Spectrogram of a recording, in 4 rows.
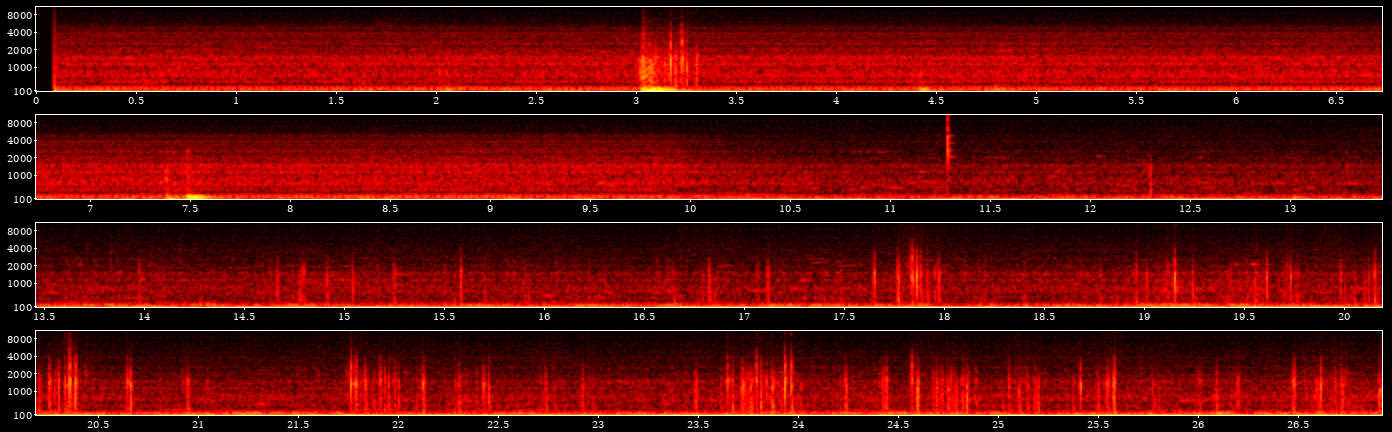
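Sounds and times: vehicle engine rumbling: 0.1 - 26.9
vehicle rolling on dirt track: 0.1 - 26.9
thumps: 3.0 - 3.7, 7.3 - 8.0.

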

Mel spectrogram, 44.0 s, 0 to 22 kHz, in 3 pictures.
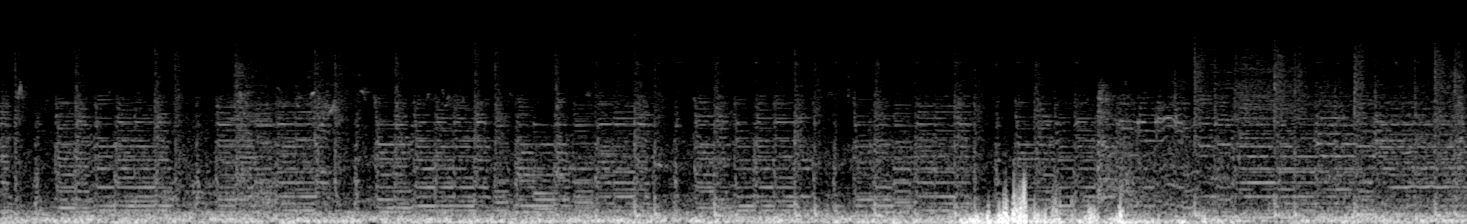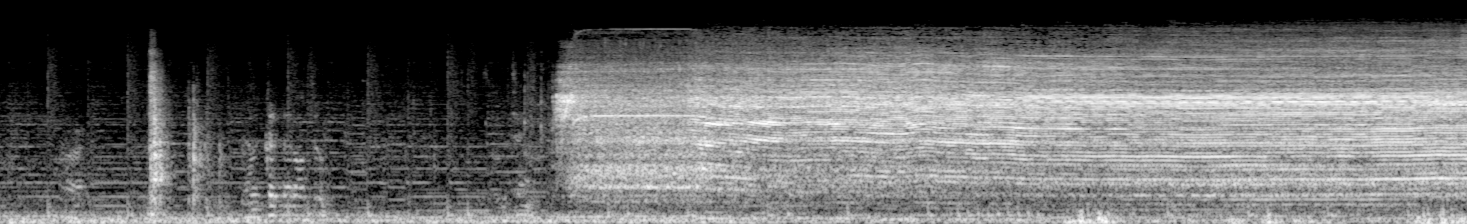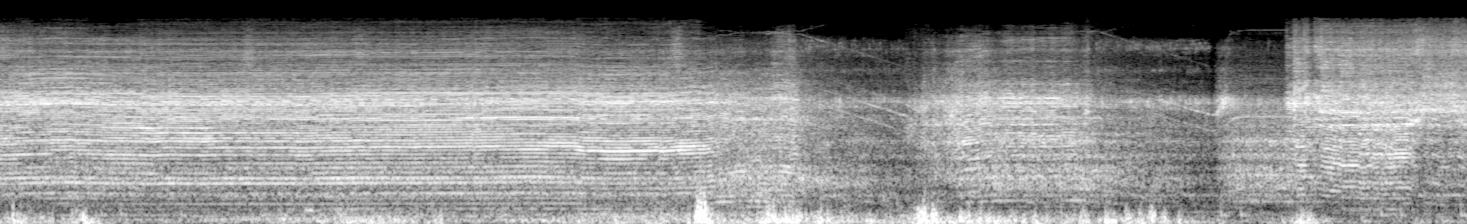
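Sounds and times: angle grinder cutting metal: 20.0 - 44.0.

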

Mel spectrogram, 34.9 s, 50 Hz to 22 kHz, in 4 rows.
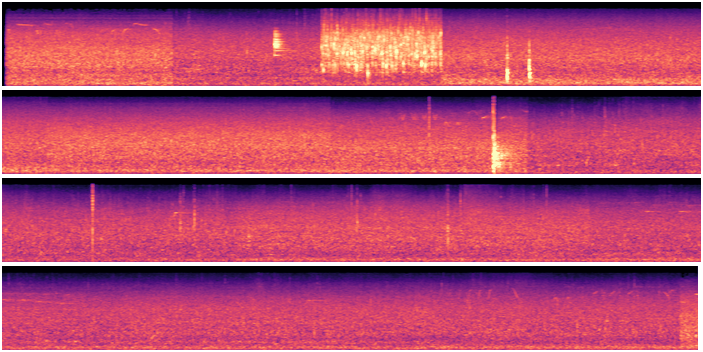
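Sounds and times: water rushing over stones: 2.0 - 13.7
cast iron skillet clanking: 3.4 - 3.7.

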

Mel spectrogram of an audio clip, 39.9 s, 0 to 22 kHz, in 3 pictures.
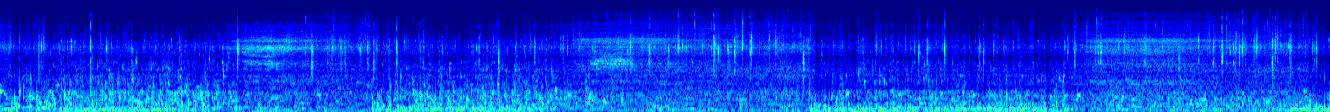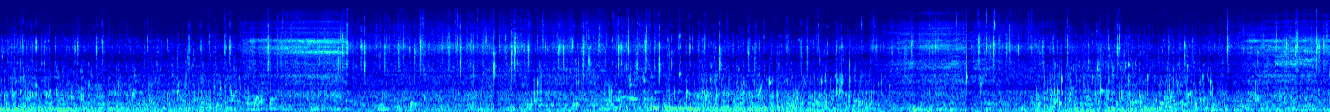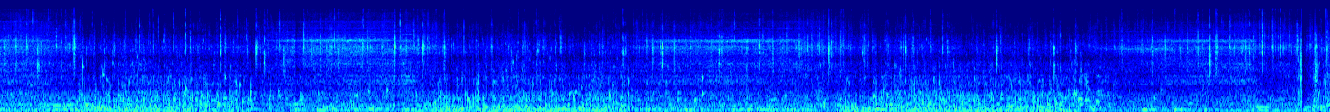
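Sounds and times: bubbles gurgling underwater: 0.0 - 6.7, 7.9 - 38.3, 39.4 - 39.9
diver breathing through regulator: 2.4 - 3.6, 5.7 - 7.0, 10.9 - 12.4, 15.7 - 17.0, 22.1 - 23.5, 25.7 - 27.2, 29.4 - 30.9, 33.2 - 34.8, 37.8 - 39.4.

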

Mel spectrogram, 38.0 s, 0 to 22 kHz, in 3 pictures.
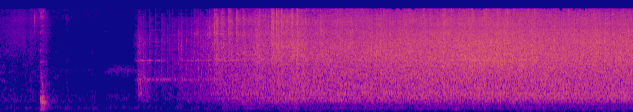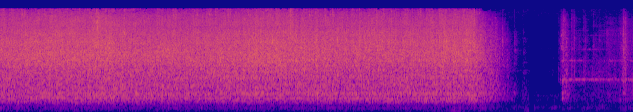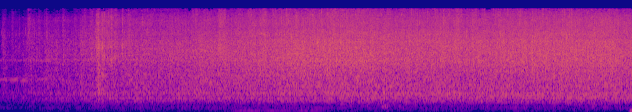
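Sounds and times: plastic wheels rattling on track: 2.7 - 23.1, 23.8 - 37.9
electric motor hum: 4.4 - 22.8.

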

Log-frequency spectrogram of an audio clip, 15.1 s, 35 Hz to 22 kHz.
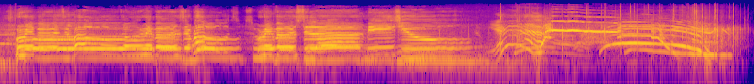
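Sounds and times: boys singing a cappella: 0.1 - 9.8.

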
